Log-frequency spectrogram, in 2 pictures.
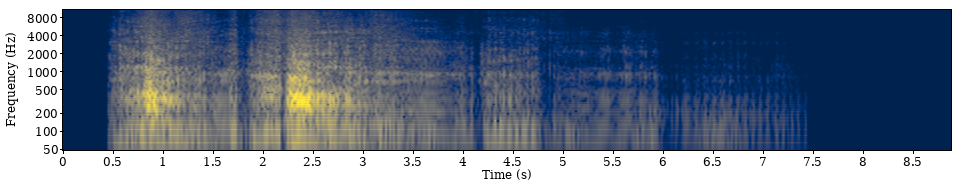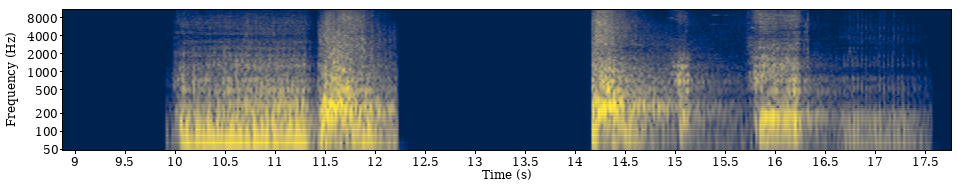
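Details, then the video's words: Tiger roaring twice, loud and harsh, then trailing off into grunts; after a long silence come two more pairs of rough roars. "Tiger Sounds"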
